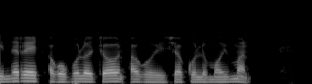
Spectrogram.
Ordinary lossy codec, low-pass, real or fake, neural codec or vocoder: none; 3.6 kHz; real; none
